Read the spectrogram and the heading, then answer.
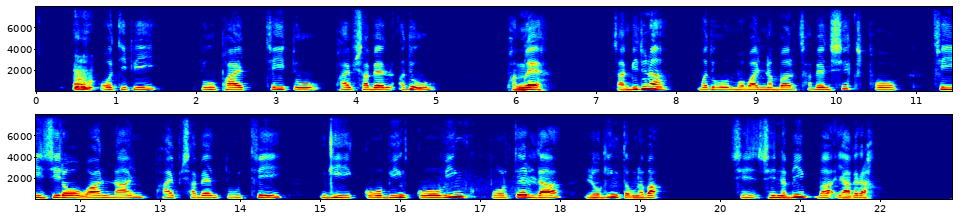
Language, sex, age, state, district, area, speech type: Manipuri, male, 60+, Manipur, Churachandpur, rural, read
